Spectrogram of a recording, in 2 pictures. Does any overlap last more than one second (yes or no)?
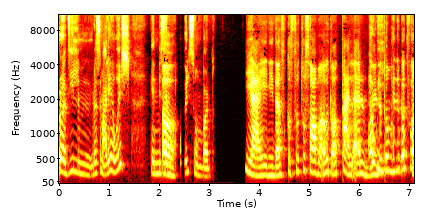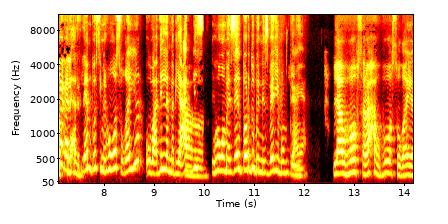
yes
